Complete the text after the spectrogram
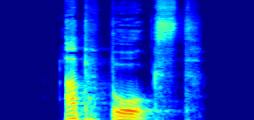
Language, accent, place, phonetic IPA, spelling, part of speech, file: German, Germany, Berlin, [ˈapˌboːkst], abbogst, verb, De-abbogst.ogg
- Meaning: second-person singular dependent preterite of abbiegen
